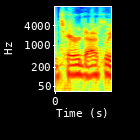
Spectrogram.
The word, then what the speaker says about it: pterodactyl: did digitally when a pterodactyl urinated sound because the P is silent nephew Luke will be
